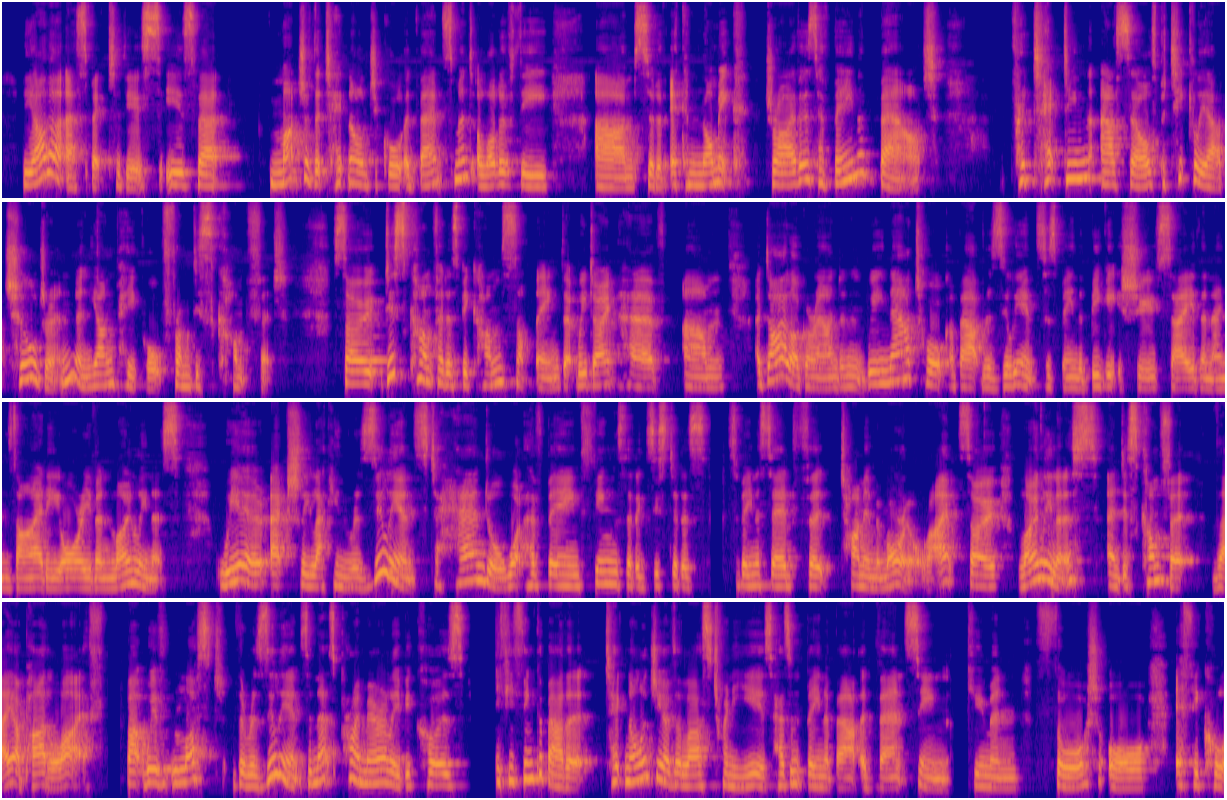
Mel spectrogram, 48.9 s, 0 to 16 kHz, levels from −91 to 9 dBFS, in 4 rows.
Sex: female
